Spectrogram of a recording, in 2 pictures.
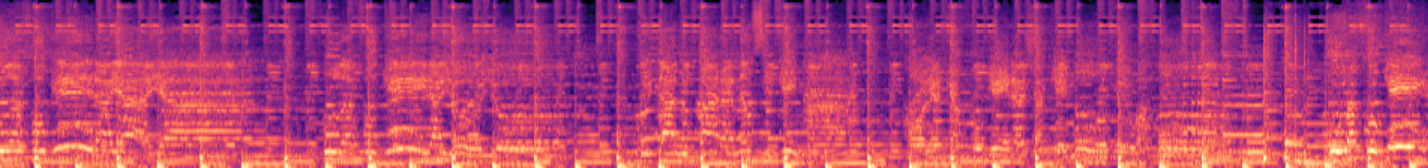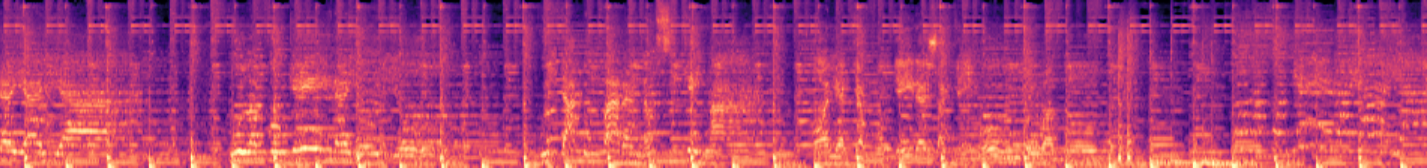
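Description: A lively children's festa junina song plays loudly and continuously, with a bouncy, steady dance rhythm and full, bright instrumentation filling the whole stretch without pause.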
